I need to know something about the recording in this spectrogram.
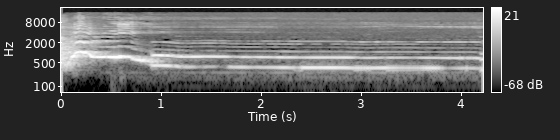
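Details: Domestic dog howling along to other dogs' sounds, opening with a quick rising yip before settling into one long, steady, level howl held for several seconds.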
